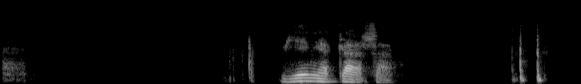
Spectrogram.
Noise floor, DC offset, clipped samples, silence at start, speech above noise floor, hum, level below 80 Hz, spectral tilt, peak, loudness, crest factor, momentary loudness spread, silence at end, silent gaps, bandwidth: -85 dBFS; under 0.1%; under 0.1%; 0.05 s; 61 dB; none; -66 dBFS; -6 dB/octave; -8 dBFS; -26 LUFS; 24 dB; 22 LU; 0.4 s; none; 7.4 kHz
